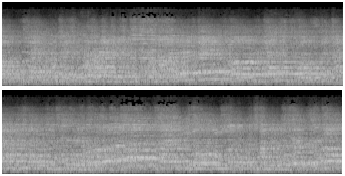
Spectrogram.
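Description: Music with a group of voices singing together, the melody moving up and down without a break.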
